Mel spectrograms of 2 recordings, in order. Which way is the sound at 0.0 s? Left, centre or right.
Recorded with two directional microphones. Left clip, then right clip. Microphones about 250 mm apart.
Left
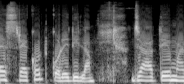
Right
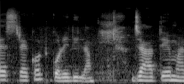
Left.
